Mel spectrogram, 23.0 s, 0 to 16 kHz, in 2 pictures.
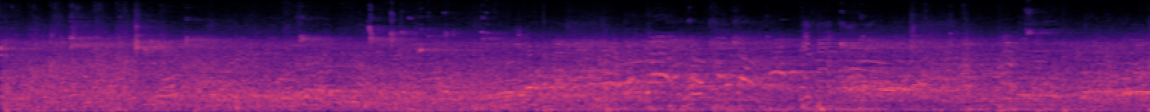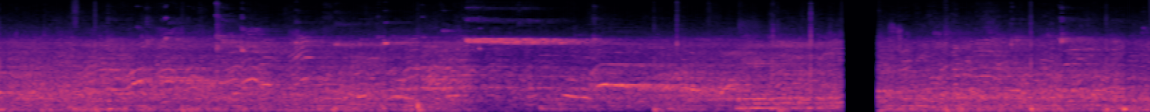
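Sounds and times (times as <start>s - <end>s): spectator chatter: 0.0s - 23.0s.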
